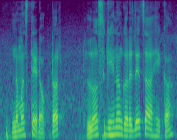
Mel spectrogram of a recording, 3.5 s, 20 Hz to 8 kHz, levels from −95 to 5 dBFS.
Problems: constant background noise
